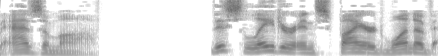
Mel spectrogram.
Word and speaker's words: Asimov: spelled in Western letters, Asimov's father spelled it with an S, believing this letter to be pronounced like Z as in German, and so it became Asimov.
